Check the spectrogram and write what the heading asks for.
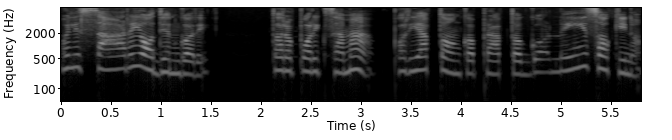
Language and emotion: Nepali, sad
